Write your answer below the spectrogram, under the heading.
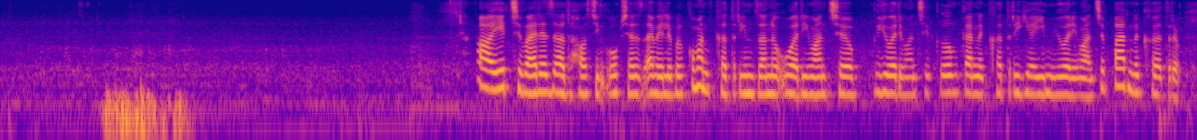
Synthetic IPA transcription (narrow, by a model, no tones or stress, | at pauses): aːet̪̚t͡ʃʰiʋaːɾʲjaːzʲaːd̪hawsiŋɡoːpʃɐnzɐʋeːlebɨlkumɐnd̪kʰəːt̪ɾɨjimzɐnɨʔoːɾiʋant͡ʃʰijoːɾiʋaːnt͡ʃʰikəːmkɐɾnɨkʰəːt̪ɾɨjɐjimjoːɾiʋaːnt͡ʃʰipɐɾnɨkʰəːt̪ɾɨ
